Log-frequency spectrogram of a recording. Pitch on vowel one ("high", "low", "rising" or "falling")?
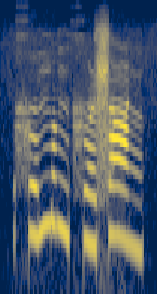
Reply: rising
